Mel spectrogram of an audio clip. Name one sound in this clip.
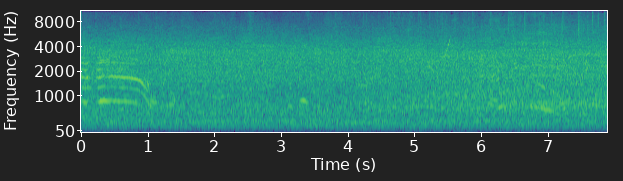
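A large stadium crowd murmurs and chatters steadily all around.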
